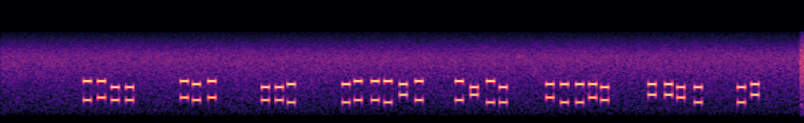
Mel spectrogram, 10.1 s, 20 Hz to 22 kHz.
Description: DTMF, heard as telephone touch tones, dialled by hand, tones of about 100 ms, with a squelch burst at the end. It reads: 6944 959 442 266306 6*31 82284 0071 10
